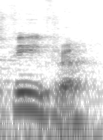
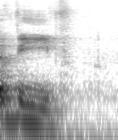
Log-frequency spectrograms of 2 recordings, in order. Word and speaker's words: vivre: Is that how it's pronounced? Vivre? – Vivre. It should be without the E,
